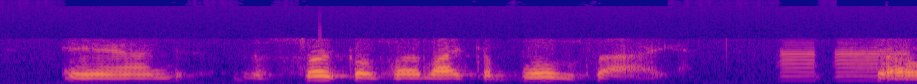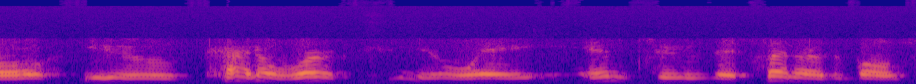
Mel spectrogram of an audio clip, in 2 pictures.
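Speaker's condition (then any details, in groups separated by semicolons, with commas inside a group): Essential tremor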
